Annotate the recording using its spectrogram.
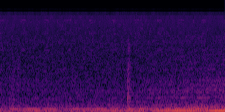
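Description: A low rumble with a faint hiss over it, swelling about one and a half seconds in; a single faint click a little past the middle.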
